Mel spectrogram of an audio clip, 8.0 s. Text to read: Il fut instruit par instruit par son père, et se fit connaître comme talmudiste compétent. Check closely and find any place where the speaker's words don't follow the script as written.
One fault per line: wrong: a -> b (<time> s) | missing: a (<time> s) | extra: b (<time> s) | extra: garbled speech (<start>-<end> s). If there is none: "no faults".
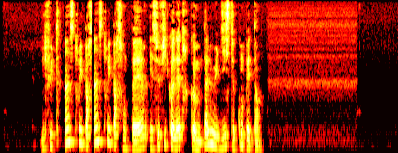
no faults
